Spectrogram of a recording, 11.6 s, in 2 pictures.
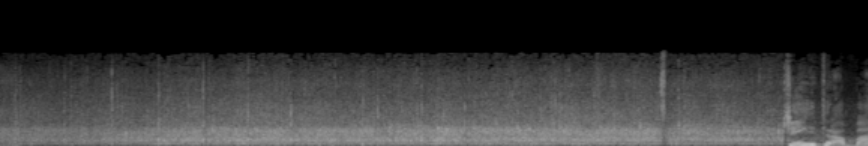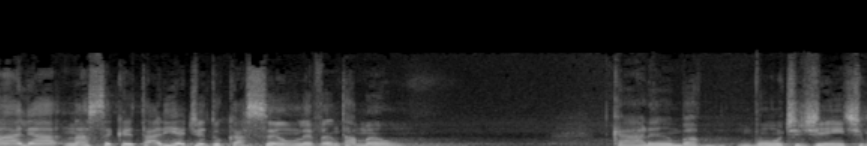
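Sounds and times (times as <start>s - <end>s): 
audience applause: 0.0s - 5.7s
speech: 5.2s - 8.6s, 9.9s - 11.5s.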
